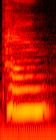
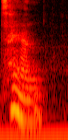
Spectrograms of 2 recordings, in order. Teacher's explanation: Let's compare sounds p and t in pen and ten. So, p is bilabial, t is folingual, and all the other features are the same. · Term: single diphonological opposition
